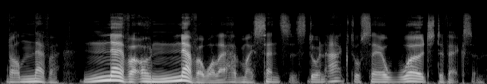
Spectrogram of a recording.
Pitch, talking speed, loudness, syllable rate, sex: 120 Hz, 235 wpm, -20 LUFS, 5.8 syllables/s, male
